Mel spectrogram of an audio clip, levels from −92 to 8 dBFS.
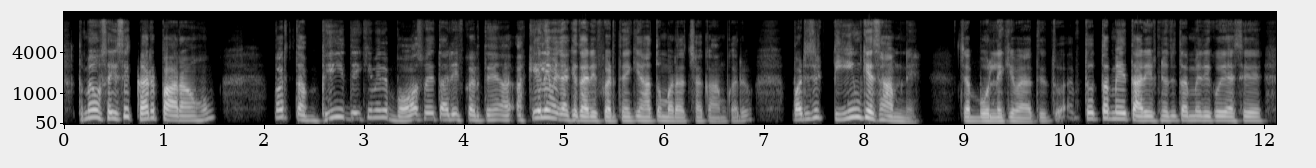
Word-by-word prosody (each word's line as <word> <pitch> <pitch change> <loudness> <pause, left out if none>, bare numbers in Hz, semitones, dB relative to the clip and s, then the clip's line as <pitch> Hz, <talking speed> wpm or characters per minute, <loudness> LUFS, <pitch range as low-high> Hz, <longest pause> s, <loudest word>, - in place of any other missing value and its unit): तो 180 - -10
मैं 230 - +3
वो 240 - +4
सही 205 -1 +1
से 265 - 0
कर 190 +4 +6
पा 150 - +8
रहा 145 -1 +2
हूँ। 145 +8 -5 0.6
पर 240 +2 0
तब 135 -3 -2
भी 245 +8 -2
देखिए 385 -12 -7
मेरे 235 0 -3
बॉस 160 +5 0
मेरी 190 0 -2
तारीफ 170 -3 -2
करते 160 -1 -2
हैं। 165 - -4
अ, 150 - -2
अकेले 225 - +3
में 210 - 0
जाके 160 -3 +1
तारीफ 130 -2 +4
करते 130 +2 0
हैं 130 - -2
कि 140 - -3
हाँ, 125 -1 0
तुम 130 0 -5
बड़ा 120 -1 -1
अच्छा 120 +1 -7
काम 110 -2 -10
कर 115 - -12
रहे 135 - -11
हो। 160 - -21 0.4
पर 170 +1 +4
जैसे 230 +5 -5
टीम 215 +9 +1
के 225 -3 +6
सामने 120 - -2 0.5
जब 125 - +2
बोलने 120 0 0
की 125 - -4
बात 110 -2 -1
आती 105 +3 -7
है 115 - -14 0.3
तो 195 - +1
तब 200 +2 +1
मेरी 195 -1 +3
तारीफ 140 -5 +4
नहीं 145 - -2
होती 145 - -5
तब 145 - 0
मेरी 140 -1 -1
कोई 140 0 +1
ऐसे 130 0 -2
145 Hz, 275 wpm, -22 LUFS, 130-195 Hz, 0.6 s, पा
